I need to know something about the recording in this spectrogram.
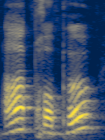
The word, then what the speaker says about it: apropos: Uh, from the French phrase a propo meaning to the purpose. The word's emphasis lands on the last syllable. Silent S da da da typically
